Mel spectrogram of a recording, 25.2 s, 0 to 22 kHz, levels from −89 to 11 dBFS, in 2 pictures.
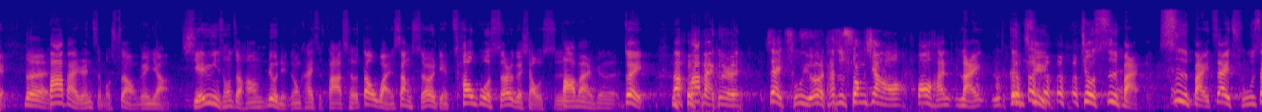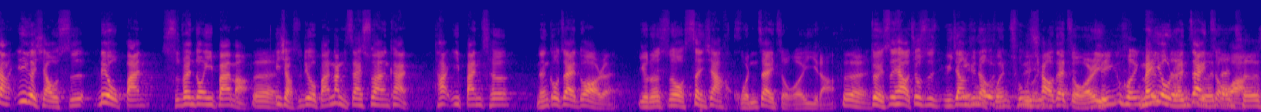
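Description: Between 6.78 and 9.57 s there's a call bitrate drop. The audio turns rough and watery, and the top end vanishes, with the bandwidth falling from 20 kHz to 8 kHz, so everything goes muffled. It stays at its worst for about 2.65 s before clearing up. That's the encoder being told to spend far fewer bits after the bandwidth estimate fell. The sound fits a drop from roughly 32 kbps to about 9 kbps.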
